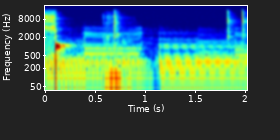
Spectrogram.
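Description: Intro background music with held chords, punctuated by a sharp pop sound effect right at the start and a short low thump about half a second later.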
